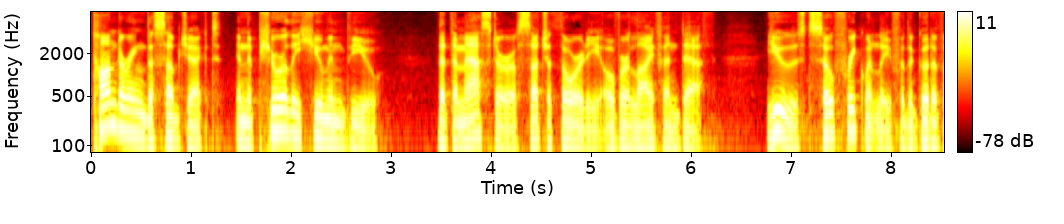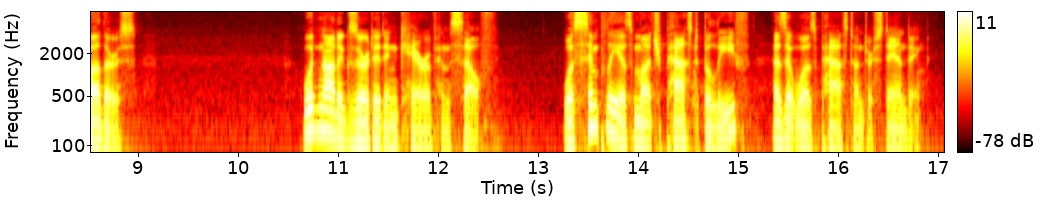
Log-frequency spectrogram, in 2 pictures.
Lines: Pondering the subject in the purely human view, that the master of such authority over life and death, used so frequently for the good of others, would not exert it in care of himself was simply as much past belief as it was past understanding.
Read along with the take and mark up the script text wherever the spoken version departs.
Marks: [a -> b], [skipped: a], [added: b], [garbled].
Pondering the subject in the purely human view, that the master of such authority over life and death, used so frequently for the good of others, would not exert it in care of himself was simply as much past belief as it was past understanding.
